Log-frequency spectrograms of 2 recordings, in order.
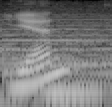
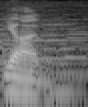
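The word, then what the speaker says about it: Yeun: How do you say his last name? Yan. Cuz you corrected yourself. Is it Yen? Yan. Yan. Yeah. Y EU N.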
